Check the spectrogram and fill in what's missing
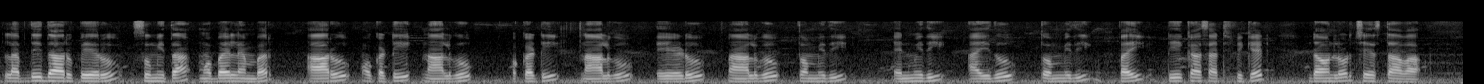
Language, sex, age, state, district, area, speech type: Telugu, male, 18-30, Telangana, Hyderabad, urban, read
